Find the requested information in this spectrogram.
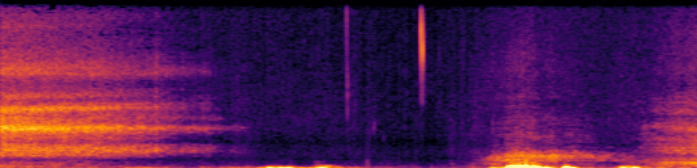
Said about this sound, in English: So y'all, let's just take a deep breath together real quick. Just breathing in and breathing out.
